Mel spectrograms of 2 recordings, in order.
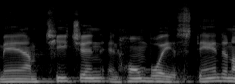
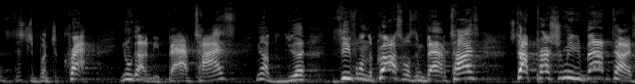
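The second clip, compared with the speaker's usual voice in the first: heated retort climbing higher and louder; angry dude; 7 semitones higher, 10 dB louder than usual. Retold or imitated. Angry fighter guy refuses pressure to be baptized, building anger. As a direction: argue back, building to an exasperated shout. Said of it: "seems like kind of an angry dude".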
